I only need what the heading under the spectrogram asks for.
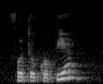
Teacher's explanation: Par exemple, photocopia, la syllabe tonique c'est co. Donc, pia ne nous intéresse pas du tout.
